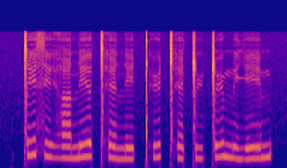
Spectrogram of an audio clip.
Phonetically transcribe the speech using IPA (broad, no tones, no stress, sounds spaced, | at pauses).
ǀ ɪ s ɪ ɦ a n e ə̯ ǀʰ ɛ n e ǃʰ ʏ ǀʰ ɛ ǀ y ǀ ʏ m ɪ j e m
